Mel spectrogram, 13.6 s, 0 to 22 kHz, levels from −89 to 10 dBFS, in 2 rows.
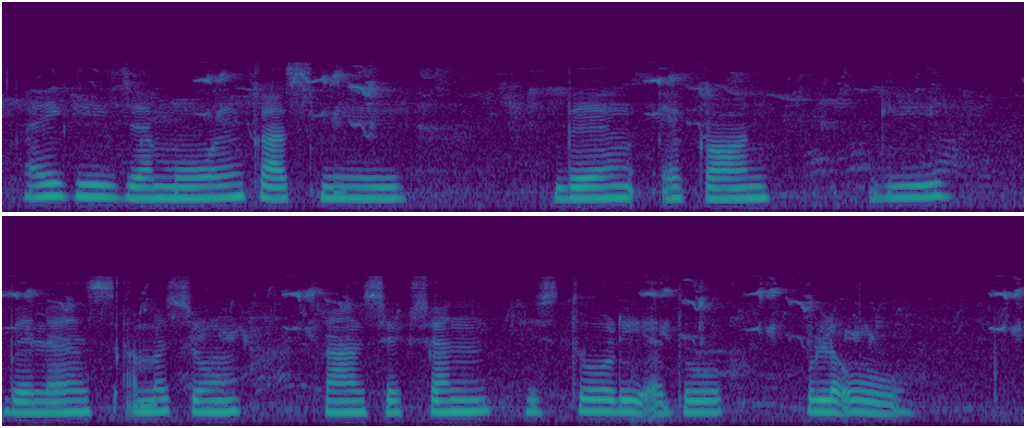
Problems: background sounds at intervals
